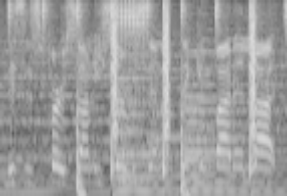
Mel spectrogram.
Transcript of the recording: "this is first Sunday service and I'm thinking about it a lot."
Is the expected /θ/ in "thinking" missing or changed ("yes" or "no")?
no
